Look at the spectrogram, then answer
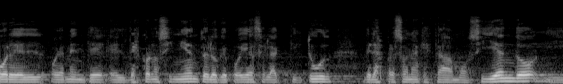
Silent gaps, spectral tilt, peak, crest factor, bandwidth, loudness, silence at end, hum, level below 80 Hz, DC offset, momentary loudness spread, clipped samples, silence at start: none; -7.5 dB/octave; -6 dBFS; 16 dB; 11 kHz; -24 LUFS; 0 s; none; -54 dBFS; under 0.1%; 10 LU; under 0.1%; 0 s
